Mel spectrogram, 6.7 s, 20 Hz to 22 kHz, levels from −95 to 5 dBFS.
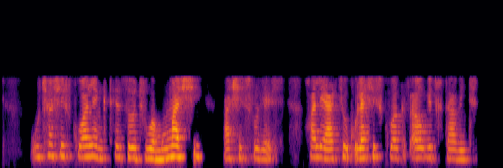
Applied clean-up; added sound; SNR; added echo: none; none; none; none.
